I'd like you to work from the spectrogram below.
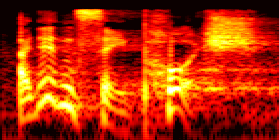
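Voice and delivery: put-on high, put-out child's protest; a hint of a sulky boy; indignant little boy. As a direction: complain upward like a muddy kid. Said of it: "looked up to heaven and said".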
